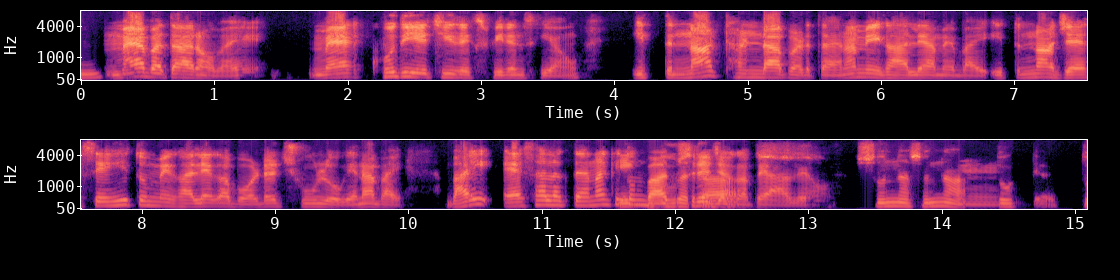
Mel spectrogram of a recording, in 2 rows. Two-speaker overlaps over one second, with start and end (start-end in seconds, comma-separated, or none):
11.6-13.1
